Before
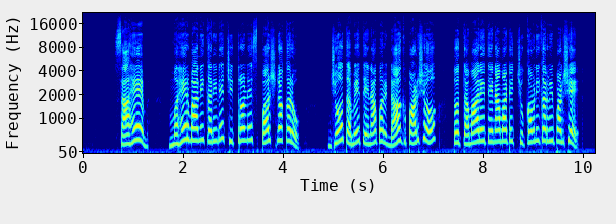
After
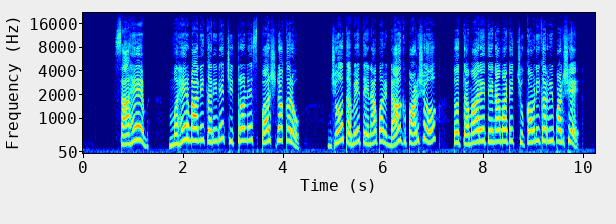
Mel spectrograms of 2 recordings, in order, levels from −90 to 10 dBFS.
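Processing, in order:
low-shelf EQ 64 Hz −7.5 dB
level +8 dB

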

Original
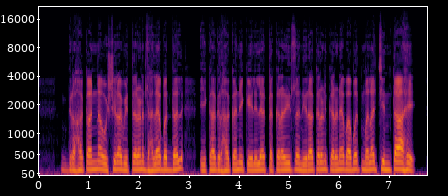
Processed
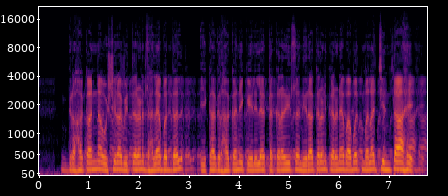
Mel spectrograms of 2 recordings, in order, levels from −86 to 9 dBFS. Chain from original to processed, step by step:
repeating echo 239 ms, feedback 44%, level −17 dB
level −2 dB

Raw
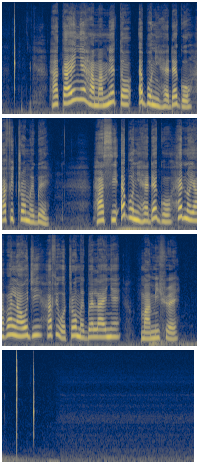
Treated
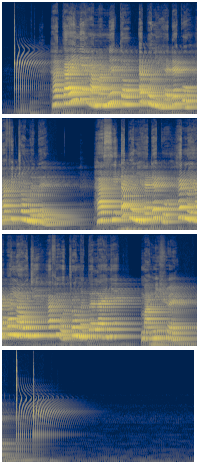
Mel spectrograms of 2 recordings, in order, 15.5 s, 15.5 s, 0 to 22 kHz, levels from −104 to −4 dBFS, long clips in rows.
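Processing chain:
noise gate −56 dBFS, range −13 dB
spring reverb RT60 1.4 s, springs 39 ms, chirp 60 ms, DRR −3.5 dB

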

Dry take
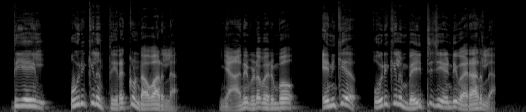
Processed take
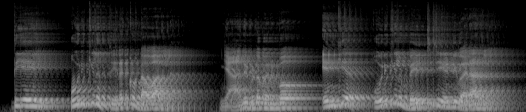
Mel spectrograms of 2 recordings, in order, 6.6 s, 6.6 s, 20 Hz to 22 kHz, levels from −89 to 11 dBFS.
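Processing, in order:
flutter between parallel walls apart 11.7 metres, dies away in 0.97 s
level +2 dB

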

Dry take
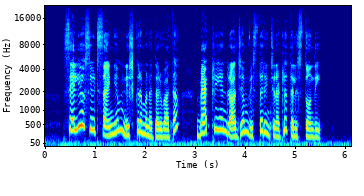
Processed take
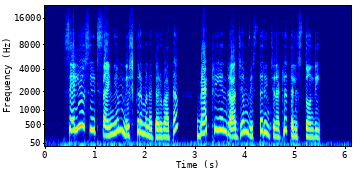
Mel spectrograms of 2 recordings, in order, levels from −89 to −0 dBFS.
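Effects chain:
mu-law and A-law mismatch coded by A
soft clipping −26 dBFS, distortion −11 dB

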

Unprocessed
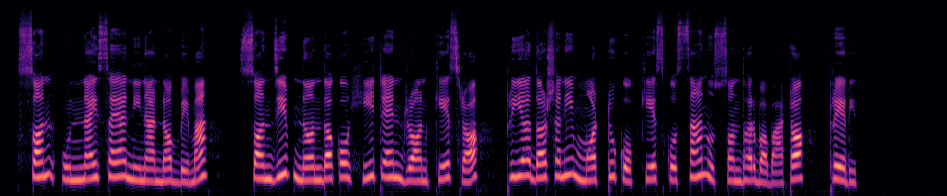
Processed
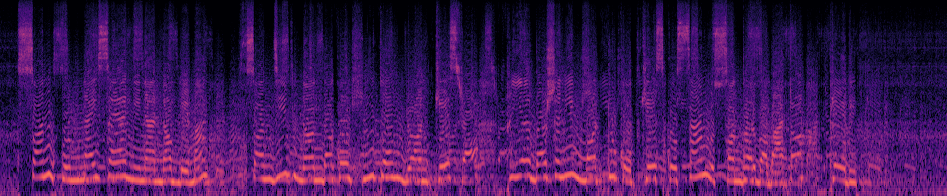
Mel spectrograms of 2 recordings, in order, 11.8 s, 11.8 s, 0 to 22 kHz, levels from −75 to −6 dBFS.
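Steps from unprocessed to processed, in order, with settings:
0:02.39–0:03.09: running median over 25 samples
0:04.17–0:05.10: parametric band 2,800 Hz −11 dB 3 octaves
compressor whose output falls as the input rises −31 dBFS, ratio −1
0:05.69–0:06.59: phaser with its sweep stopped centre 2,000 Hz, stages 8
power curve on the samples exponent 0.35
on a send: echo with a time of its own for lows and highs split 320 Hz, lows 189 ms, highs 437 ms, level −11 dB
on the sum: harmonic generator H 6 −13 dB, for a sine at −19 dBFS
level −7.5 dB

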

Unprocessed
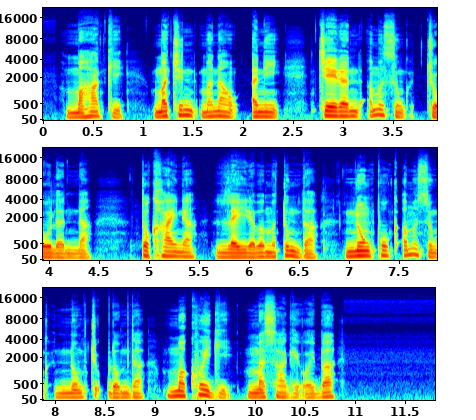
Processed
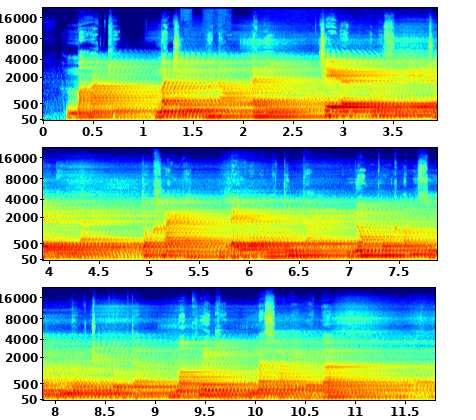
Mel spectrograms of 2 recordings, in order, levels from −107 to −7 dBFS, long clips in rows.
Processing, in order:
0:01.37–0:01.96: log-companded quantiser 8 bits
reverb reduction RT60 0.52 s
on a send: feedback delay with all-pass diffusion 883 ms, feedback 47%, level −9 dB
on the sum: spring reverb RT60 3.3 s, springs 36 ms, chirp 20 ms, DRR −6 dB

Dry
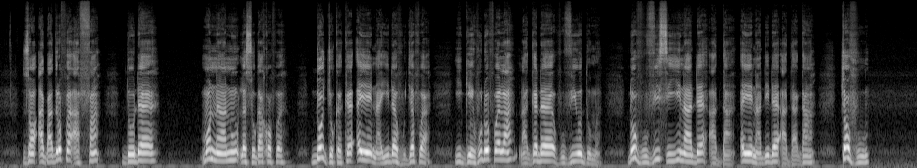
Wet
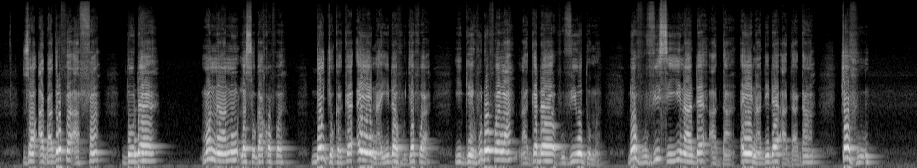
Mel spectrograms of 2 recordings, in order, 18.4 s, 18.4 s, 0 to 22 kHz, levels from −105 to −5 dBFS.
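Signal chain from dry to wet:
parametric band 4,400 Hz +4 dB 0.49 octaves
hum removal 47.42 Hz, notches 14
tube saturation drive 17 dB, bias 0.5

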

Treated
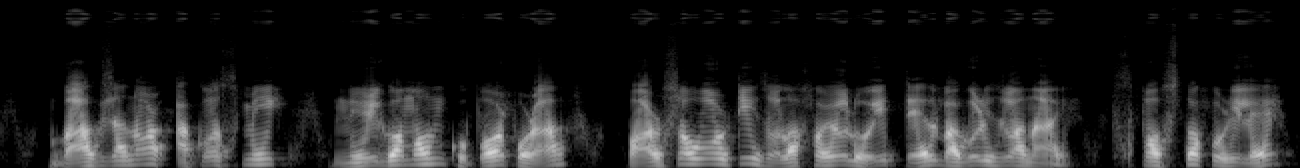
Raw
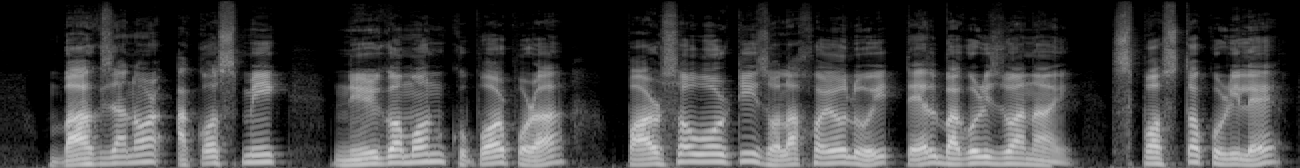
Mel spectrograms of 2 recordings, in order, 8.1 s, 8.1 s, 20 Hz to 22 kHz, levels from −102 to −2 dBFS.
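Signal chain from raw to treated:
parametric band 5,900 Hz −12.5 dB 1.8 octaves
in parallel at −9.5 dB: soft clipping −19 dBFS, distortion −14 dB
on the sum: auto-filter band-pass sine 4.8 Hz 570–2,500 Hz
pitch shifter −6 semitones
linearly interpolated sample-rate reduction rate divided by 3×

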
